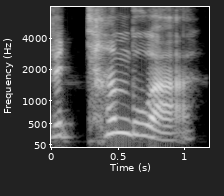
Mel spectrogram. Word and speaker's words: Vitumbua: Pronounced Vitumbua. Had a Tanzanian home health worker who loved to spoil me.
